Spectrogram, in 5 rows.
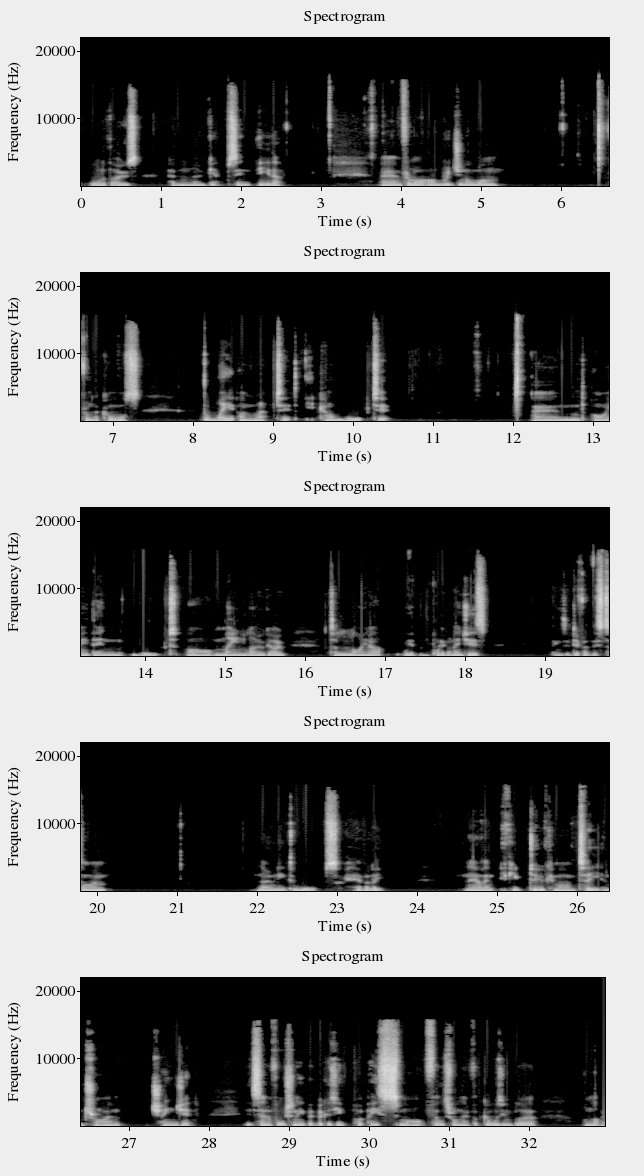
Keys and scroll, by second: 3.9 super+`, 6.1 space, 6.7 super+space, 10.6 space, 11.1 super+space, 25.5 super+t.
